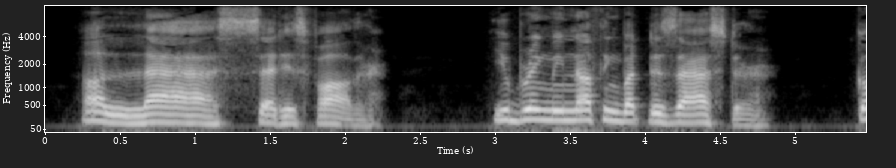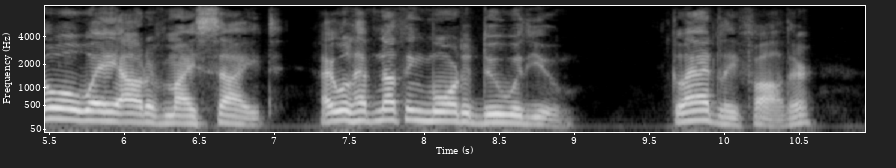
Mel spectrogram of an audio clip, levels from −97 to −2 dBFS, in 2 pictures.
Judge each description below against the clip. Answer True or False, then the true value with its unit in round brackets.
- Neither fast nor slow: True (150 wpm)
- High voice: False (150 Hz)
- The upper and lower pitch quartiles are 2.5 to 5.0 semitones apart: False (5.5 semitones)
